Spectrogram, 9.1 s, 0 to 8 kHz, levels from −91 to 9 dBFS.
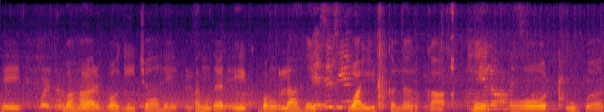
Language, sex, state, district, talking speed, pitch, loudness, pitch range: Hindi, female, Madhya Pradesh, Dhar, 100 wpm, 165 Hz, -21 LUFS, 160-180 Hz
